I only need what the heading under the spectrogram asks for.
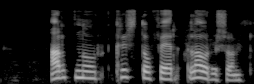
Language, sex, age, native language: Icelandic, female, 30-39, Icelandic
